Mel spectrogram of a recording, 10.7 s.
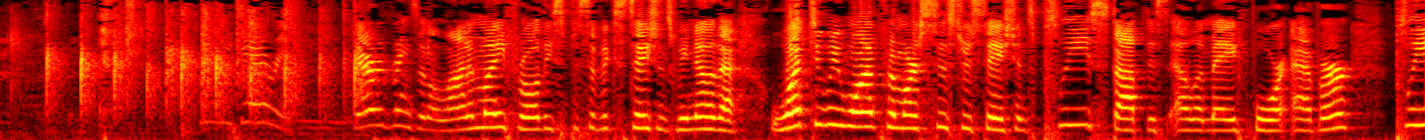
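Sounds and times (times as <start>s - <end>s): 
radio station colleagues clapping: 0.0s - 2.9s
speech: 1.9s - 10.6s.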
